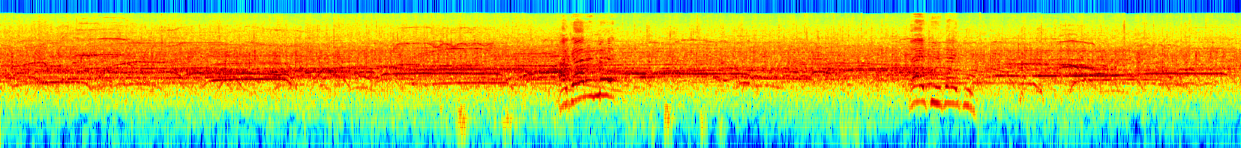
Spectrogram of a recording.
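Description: A large crowd cheers and whistles loudly throughout.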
